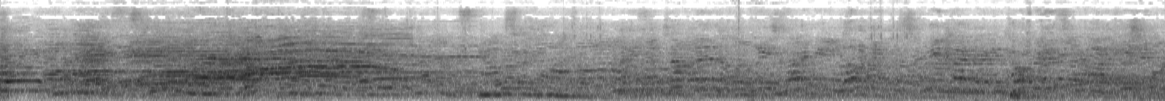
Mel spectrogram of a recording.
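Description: A crowd of men and women chatter loudly all around in a busy, echoing room.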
